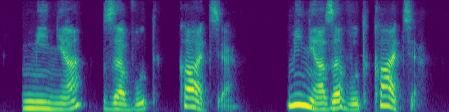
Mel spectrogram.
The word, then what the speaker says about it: меня: Now, as you can see in the word меня, we have sounds m, ye. And if we combine them together by itself, we would read it as me, me.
